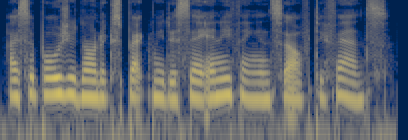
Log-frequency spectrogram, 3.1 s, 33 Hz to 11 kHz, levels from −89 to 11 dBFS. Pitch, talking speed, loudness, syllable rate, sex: 195 Hz, 235 wpm, -18 LUFS, 6.6 syllables/s, female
